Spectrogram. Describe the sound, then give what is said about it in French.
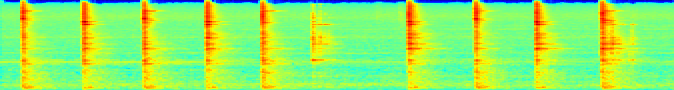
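A hammer rings out against metal at a forge in Montreal where a knife is being forged, nine sharp strikes in a steady rhythm about a second apart, each with a bright metallic ring that decays quickly, with no voices. “Hello, aujourd'hui on vous emmène à la forge.”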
